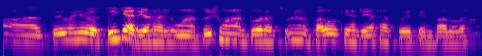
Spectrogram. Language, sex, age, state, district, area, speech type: Kashmiri, male, 18-30, Jammu and Kashmir, Ganderbal, rural, conversation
